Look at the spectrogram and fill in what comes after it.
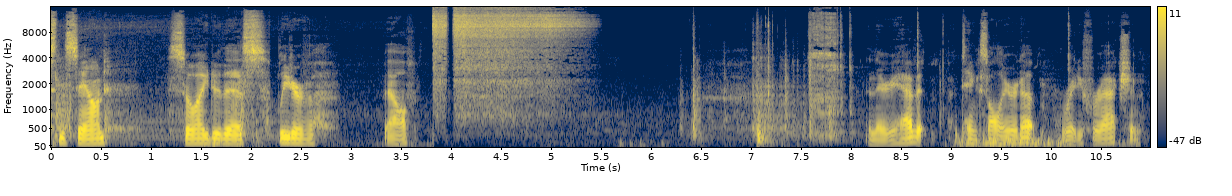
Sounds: Speech

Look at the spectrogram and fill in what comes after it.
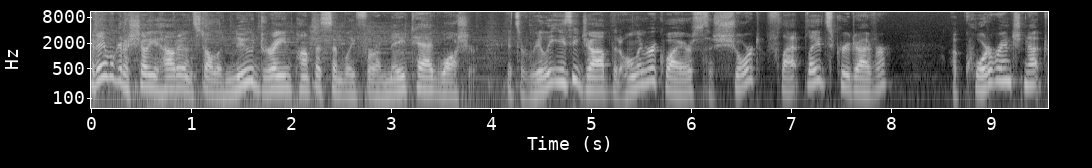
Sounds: Music, Speech

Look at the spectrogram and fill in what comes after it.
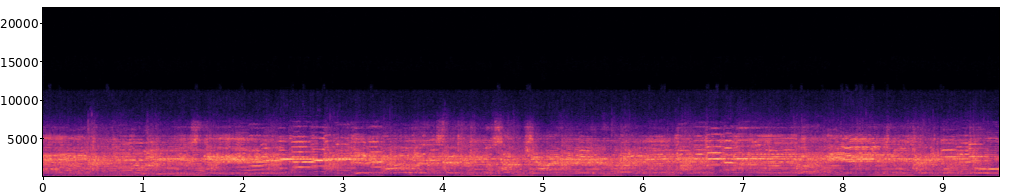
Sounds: Singing, Music, inside a large room or hall

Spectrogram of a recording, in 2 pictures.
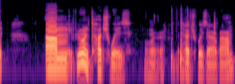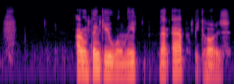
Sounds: Speech

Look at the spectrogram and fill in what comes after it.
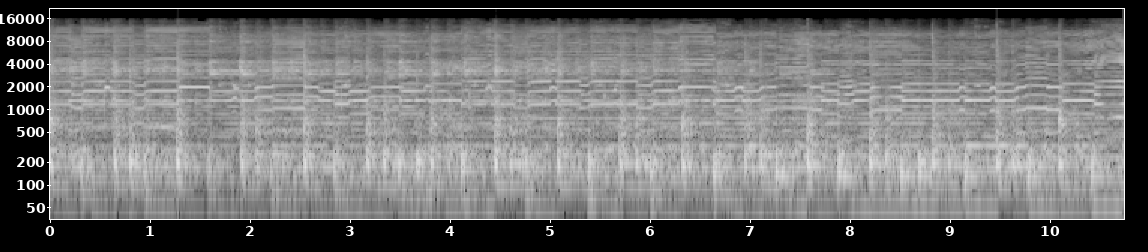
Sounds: playing bagpipes, woodwind instrument, Bagpipes

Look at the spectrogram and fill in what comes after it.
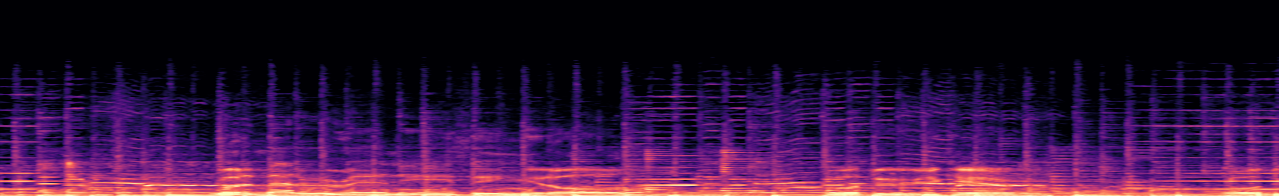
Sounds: Music

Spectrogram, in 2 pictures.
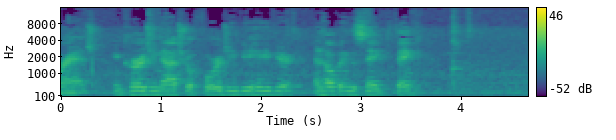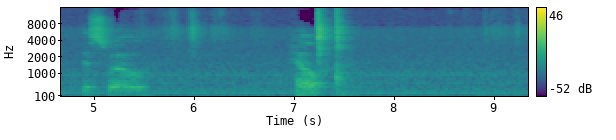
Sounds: Speech, inside a small room

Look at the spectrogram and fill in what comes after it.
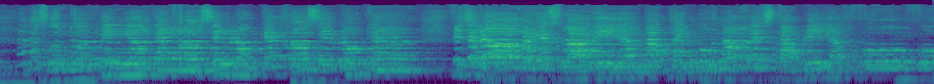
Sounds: Mantra, Music

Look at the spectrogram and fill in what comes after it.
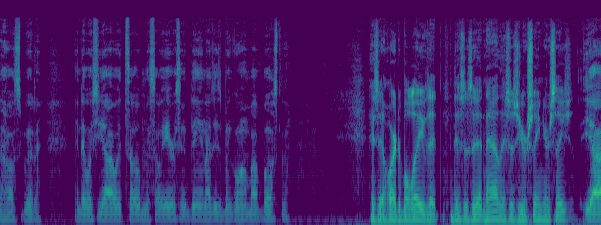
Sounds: Speech

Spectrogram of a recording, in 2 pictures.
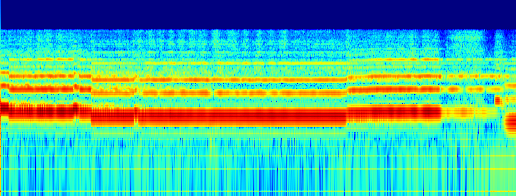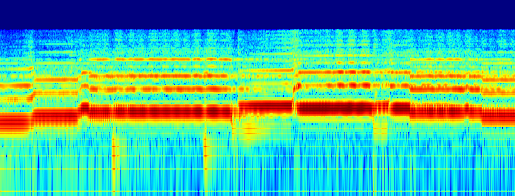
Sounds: Music, Flute

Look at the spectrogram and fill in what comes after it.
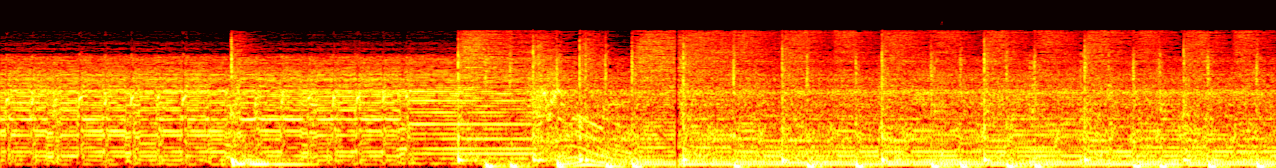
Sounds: Heavy metal, Music, Rock and roll

